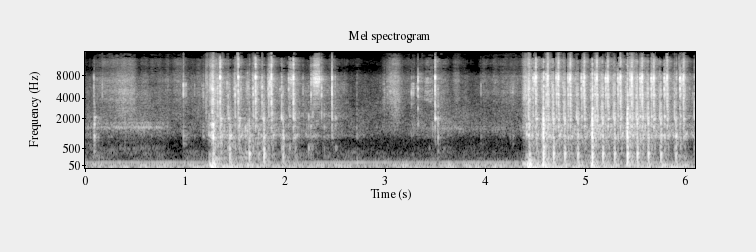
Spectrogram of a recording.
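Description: M17B miniature single-cylinder gas engine being flicked over by its flywheel to start, its exhaust packed with fiberglass and steel wool. It fires in two short runs of rapid popping, about a second in and again from about four and a half seconds in, but does not quite catch and keep running.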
